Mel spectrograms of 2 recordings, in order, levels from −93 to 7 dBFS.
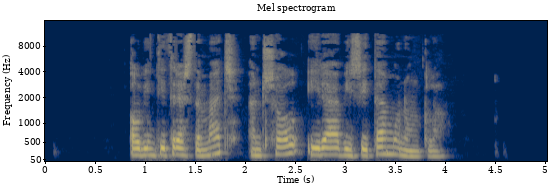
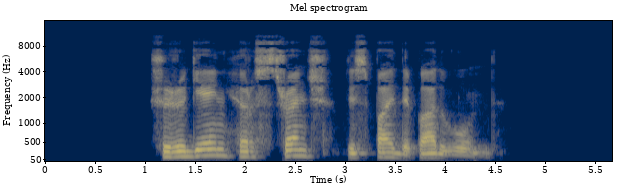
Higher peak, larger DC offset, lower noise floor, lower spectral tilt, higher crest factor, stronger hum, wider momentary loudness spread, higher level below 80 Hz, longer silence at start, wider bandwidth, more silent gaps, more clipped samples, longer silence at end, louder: about the same, -6 dBFS vs -8 dBFS; neither; about the same, -87 dBFS vs under -90 dBFS; about the same, -4.5 dB/octave vs -3.5 dB/octave; about the same, 18 dB vs 18 dB; neither; about the same, 8 LU vs 10 LU; first, -66 dBFS vs -74 dBFS; second, 0.85 s vs 1.05 s; about the same, 11.5 kHz vs 11 kHz; neither; neither; second, 1.05 s vs 1.25 s; about the same, -22 LUFS vs -24 LUFS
